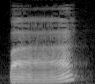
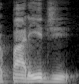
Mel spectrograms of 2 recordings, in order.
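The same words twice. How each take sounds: First: "parede" split pa... re... de, long pauses; syllable by syllable. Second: Said in the usual way. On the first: Shown as a demonstration. Teacher dividing a word for students, syllable by syllable. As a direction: stretch each syllable of "parede" on its own. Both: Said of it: "ao separar a palavra".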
